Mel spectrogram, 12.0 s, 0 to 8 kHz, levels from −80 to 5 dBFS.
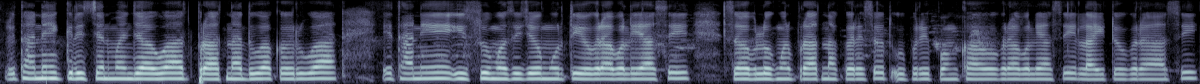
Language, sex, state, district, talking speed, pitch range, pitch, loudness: Halbi, female, Chhattisgarh, Bastar, 145 wpm, 185-200 Hz, 190 Hz, -16 LUFS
